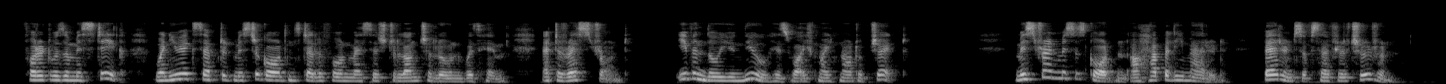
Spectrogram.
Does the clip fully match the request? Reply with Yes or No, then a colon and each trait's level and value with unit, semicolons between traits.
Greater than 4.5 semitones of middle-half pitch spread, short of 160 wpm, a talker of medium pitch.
No: average, 4.9 semitones; average, 165 wpm; medium, 180 Hz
